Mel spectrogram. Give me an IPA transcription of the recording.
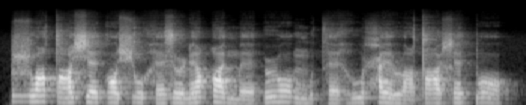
ɮ o˧ tˤ ɤ˩˥ ɕ ɛ˧ ɡ ɒ˥˩ ɕ o˥˩ h ɛ˩˥ z ə˞˧ ɳ ɛ˥ qʷ ɛ˥˩ ŋ͡m ɛ˩ | ɹ ɔ˥˩ ŋ͡m ʊ˩ t̪ʰ ɛ˩ ɦ u˧ ħ ɛ˥˩ ɹ ɒ˩ tˤ ə˞˥˩ ɬ ɛ˥ ɡ͡b ɔ˥˩

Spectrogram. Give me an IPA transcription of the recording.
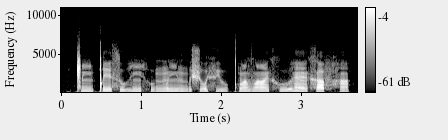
ǁ ĩː ǃ e s u ɦ ĩ h u ŋʷ ĩː ŋʷ ɯ ʃ o fʲ uː kʷʰ ẽ zˤ ɛ̃ː x u ɦ ɛ̃ː x a f h ã

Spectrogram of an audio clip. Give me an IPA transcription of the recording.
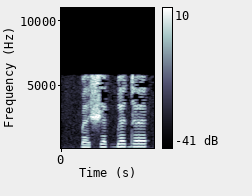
k͡p ɛ˨ ʃ ɛ˧ ɡ͡b ɛ˦ d ɛ˦

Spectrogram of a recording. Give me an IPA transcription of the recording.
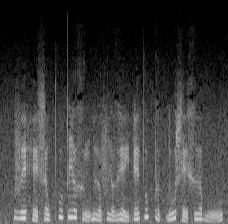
v e˧ h e˨˩˨ s ə˨˩ w t̪ʰ u˧ t̪ i˧ ə̯ x ə˨˩˨ ŋ ɓ ɨ˨˩ ə̯ f i˨˩ ə̯ ɣ e˨˩˨ j ɗ e˧˥ t̪ u˦˥ p̚ ɣ ə˨˩ k̚ ɗ u˧˥ s e˨˩˦ x ɨ˧ ə̯ ɓ u˨˩˦

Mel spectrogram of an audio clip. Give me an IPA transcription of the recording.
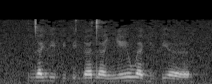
d ɜ vʲ əː pʲ u pʲ ɐ ɠ ɜ d ɜː ɲ eː w ɜ bʲ ɐ pʲ əː

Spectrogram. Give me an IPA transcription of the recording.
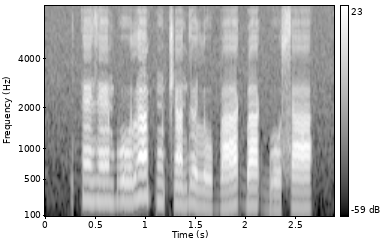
t ɛ̃˧ z ɛ̃˧ b oː˧ l ã˦ p ũ˧ t͡ʃ ã˧ d ə˦˨ l o˨ b aː˨˦ ɡ͡b aː˧ ɡ͡b o˨ s a˧

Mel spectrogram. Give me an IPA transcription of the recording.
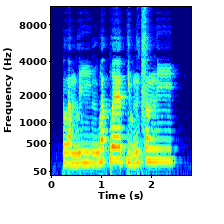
l ɐ˨ m l iː˨ ŋ w ɐ˥ t̚ w ɛː˥ t̚ j ʊ˨˥ ŋ t͡s ɐ˥ n n̪ iː˥ k̚

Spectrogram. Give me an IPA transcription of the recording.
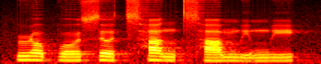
ɻ ɤ˥˨ p o˨˦ ʊ̯ s ɹ̩˥˨ t͡sʰ a˥˨ n t͡sʰ ä˨˦ m ḭ˨˩ m i˨˦

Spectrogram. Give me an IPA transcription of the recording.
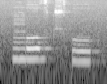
ŋ oː˦ v t͡ʃʰ u˧

